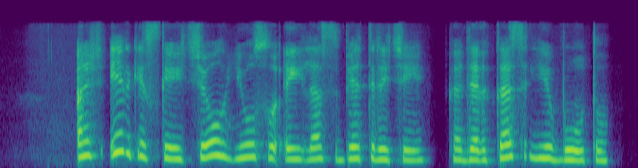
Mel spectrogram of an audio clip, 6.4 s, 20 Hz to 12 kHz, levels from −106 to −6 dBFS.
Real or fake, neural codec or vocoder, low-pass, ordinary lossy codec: fake; codec, 16 kHz, 0.8 kbps, ZipCodec; 7.2 kHz; AAC, 32 kbps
